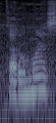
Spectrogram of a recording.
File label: "karumas", hot water, wamesa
